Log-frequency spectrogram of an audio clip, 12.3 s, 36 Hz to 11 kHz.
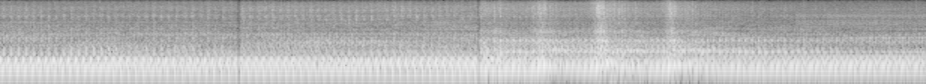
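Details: El Camino V8 after correcting the firing order by swapping plug wires and setting the timing: a deep, steady idle rumble with a couple of brief throttle blips, running evenly with no misfire or stumble. Normal running.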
